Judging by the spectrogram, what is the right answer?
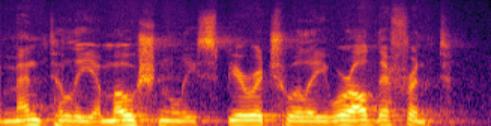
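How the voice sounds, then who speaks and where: A man speaks at a moderate pace with medium pitch and a plain, everyday voice. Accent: American. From United States. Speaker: rabbi, guest speaker. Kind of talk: speech to audience with humor. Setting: event hall with live audience.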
